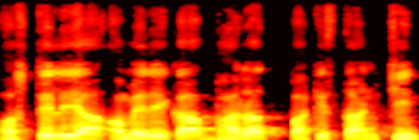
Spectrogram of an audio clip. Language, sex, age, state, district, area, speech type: Marathi, female, 18-30, Maharashtra, Amravati, rural, spontaneous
